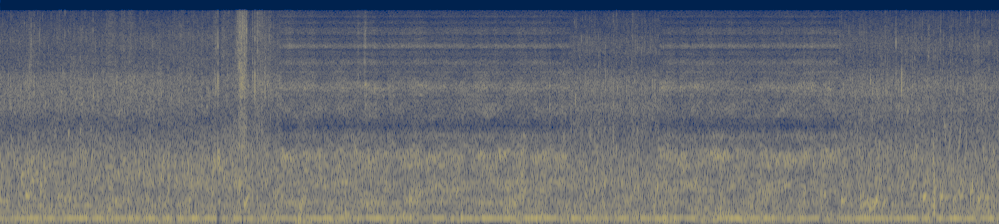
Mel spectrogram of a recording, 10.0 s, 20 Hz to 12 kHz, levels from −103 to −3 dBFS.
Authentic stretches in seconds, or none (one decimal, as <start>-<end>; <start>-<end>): 0.0-2.8; 5.7-6.6; 8.4-10.0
